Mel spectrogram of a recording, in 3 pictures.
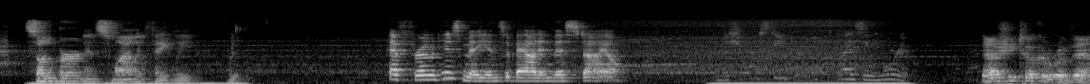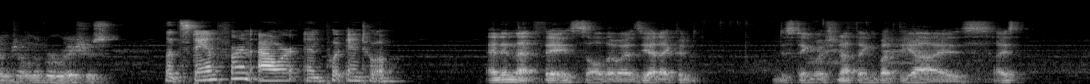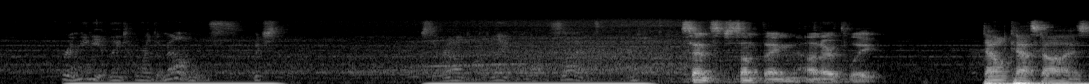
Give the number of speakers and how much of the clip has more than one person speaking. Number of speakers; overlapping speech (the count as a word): six, no overlap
